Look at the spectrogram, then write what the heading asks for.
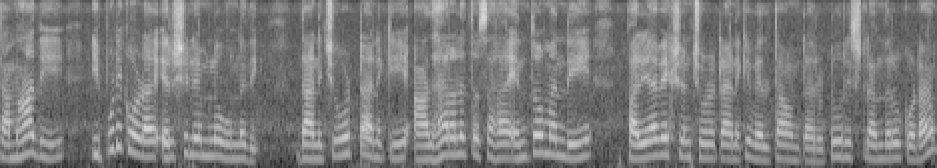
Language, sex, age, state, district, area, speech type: Telugu, female, 30-45, Andhra Pradesh, Bapatla, rural, spontaneous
